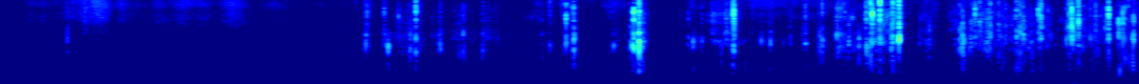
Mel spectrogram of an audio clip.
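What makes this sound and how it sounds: Fingertips press and crinkle a large, thin white plastic sheet or bag with a dotted embossed texture, lying flat on carpet. After nearly three quiet seconds, dense bright crackles and sharp crinkling bursts begin and continue irregularly to the end, with a few louder snaps along the way.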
